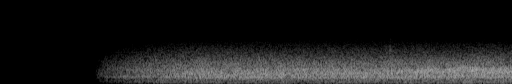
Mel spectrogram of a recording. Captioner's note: wind swooshing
